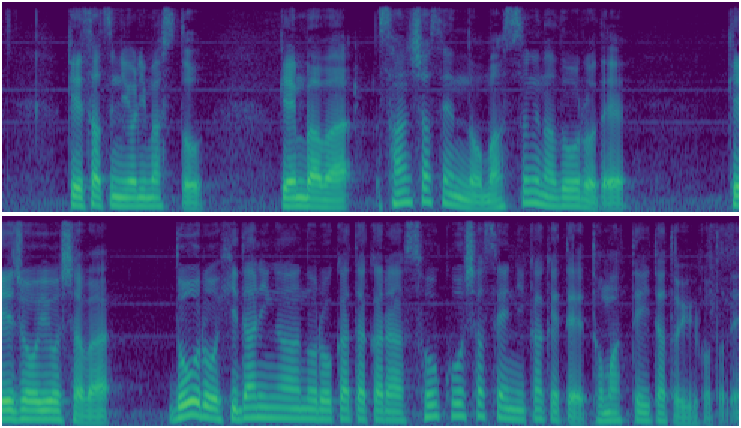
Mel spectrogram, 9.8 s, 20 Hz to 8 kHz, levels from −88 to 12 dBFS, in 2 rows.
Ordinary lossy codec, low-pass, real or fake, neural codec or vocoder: none; 7.2 kHz; real; none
